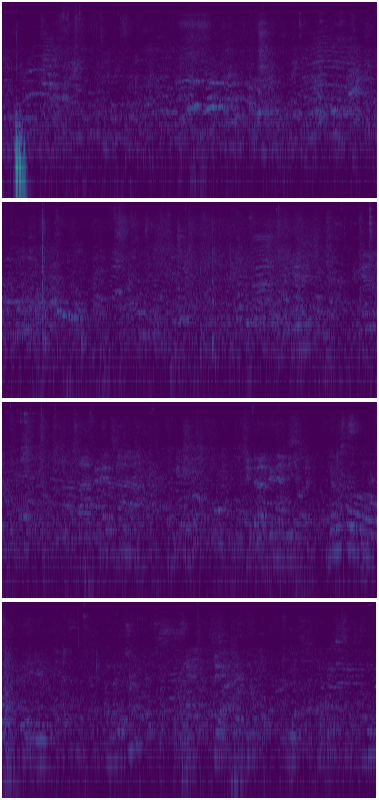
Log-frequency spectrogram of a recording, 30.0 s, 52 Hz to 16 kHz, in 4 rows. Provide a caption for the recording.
Soundscapes > Urban
Eindhoven public library, point 4 / / / 11:00 - 11:05 . ...Wednesday November 12 2025!! Recorded with my ZOOM H5 Frequent sounds: Sounds from the cafe bleeding through, conversations, giggles and chairs shuffling.
field, ambient, atmophere, recording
